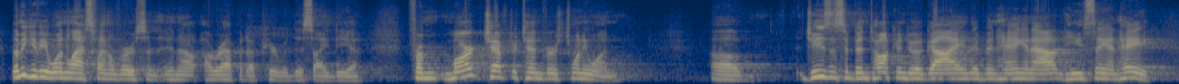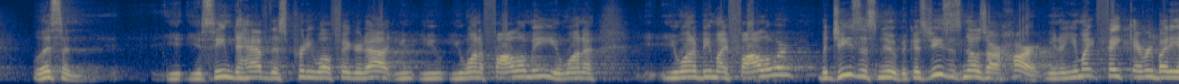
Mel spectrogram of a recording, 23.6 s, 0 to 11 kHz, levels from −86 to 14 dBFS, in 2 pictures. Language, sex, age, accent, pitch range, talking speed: English, male, 50-69, American, 150-195 Hz, 210 wpm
